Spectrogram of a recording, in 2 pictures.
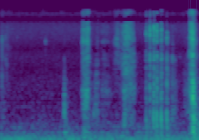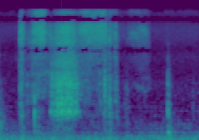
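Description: A hardcover picture book's page being turned and smoothed flat by hand: quiet paper rustling with a few light taps, and a soft swish of a hand sliding over the paper about four seconds in.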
